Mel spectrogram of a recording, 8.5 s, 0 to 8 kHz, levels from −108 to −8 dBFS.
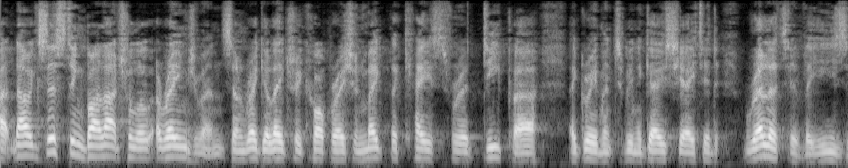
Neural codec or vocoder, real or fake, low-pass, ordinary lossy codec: codec, 16 kHz, 16 kbps, FreqCodec, smaller model; fake; none; none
